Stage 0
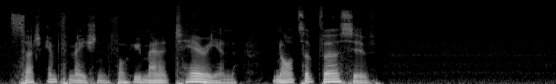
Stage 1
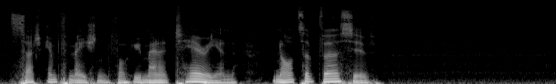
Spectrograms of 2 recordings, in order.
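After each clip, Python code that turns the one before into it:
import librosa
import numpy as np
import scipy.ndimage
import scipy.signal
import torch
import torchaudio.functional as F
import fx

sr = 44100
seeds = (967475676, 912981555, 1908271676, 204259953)

y = fx.low_shelf(x, sr, hz=140.0, db=10.5)
y = F.gain(torch.from_numpy(y), -3.0).numpy()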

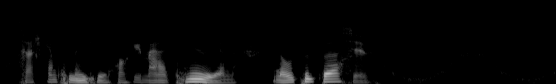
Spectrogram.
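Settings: y = fx.wah_lfo(x, sr, hz=0.9, low_hz=240.0, high_hz=1700.0, q=3.8)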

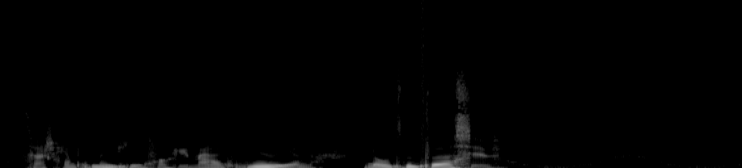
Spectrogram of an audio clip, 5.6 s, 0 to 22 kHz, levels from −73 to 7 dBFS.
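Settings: y = fx.sustainer(x, sr, db_per_s=96.0)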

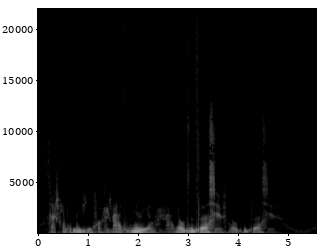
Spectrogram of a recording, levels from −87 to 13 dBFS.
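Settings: y = x + 10.0 ** (-13.5 / 20.0) * np.pad(x, (int(1058 * sr / 1000.0), 0))[:len(x)]
y = F.gain(torch.from_numpy(y), -5.5).numpy()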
